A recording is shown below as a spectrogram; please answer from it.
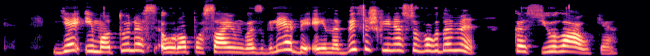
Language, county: Lithuanian, Šiauliai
